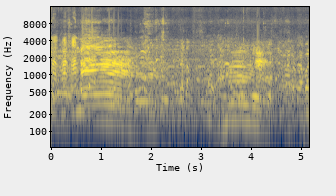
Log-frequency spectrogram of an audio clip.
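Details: {'text': 'Cattle at a market in Chattogram, Bangladesh, 7 September 2024, where a farmer buys a Sahiwal breed bull; two drawn-out, harmonic moos, the first about a second and a half long, over steady crowd chatter.'}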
